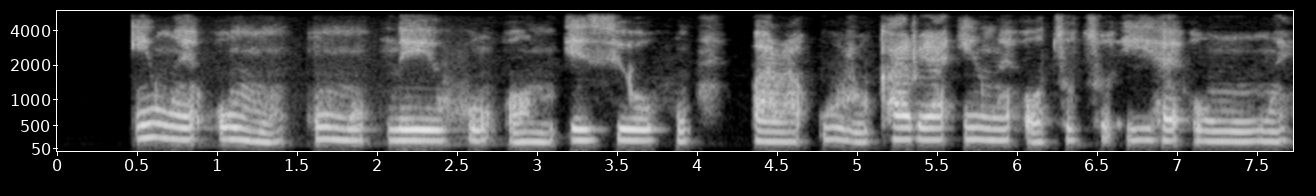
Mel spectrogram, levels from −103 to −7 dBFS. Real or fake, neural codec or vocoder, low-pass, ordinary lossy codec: real; none; 5.4 kHz; none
